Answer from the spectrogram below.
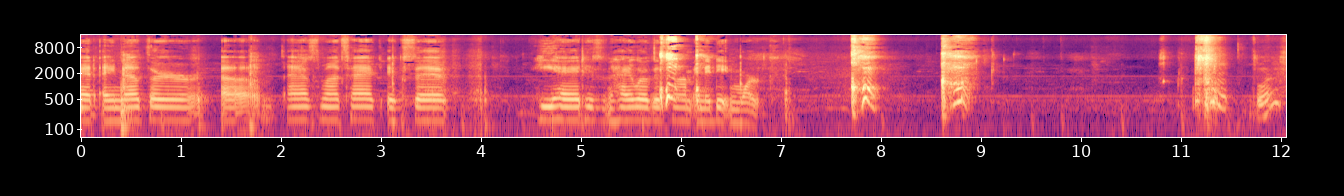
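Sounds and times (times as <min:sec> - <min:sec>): baby coughing: 0:05.7 - 0:06.4, 0:07.7 - 0:09.1, 0:10.8 - 0:11.6.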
